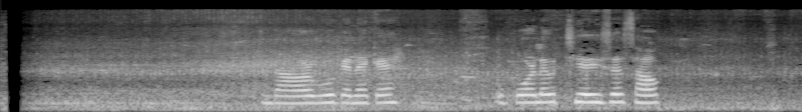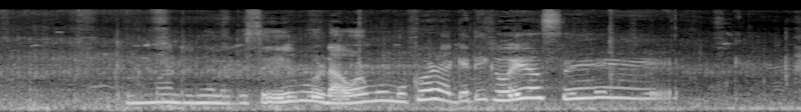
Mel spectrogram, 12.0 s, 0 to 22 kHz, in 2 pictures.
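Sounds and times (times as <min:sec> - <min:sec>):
wind buffeting microphone: 0:00.7 - 0:12.0.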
